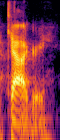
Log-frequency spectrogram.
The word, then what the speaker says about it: Calgary: city Calgary like like if you're from Calgary Calgary you don't see Calgary or Calgon oh no yeah Calgary push it together Calgary yeah anyway there's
